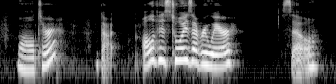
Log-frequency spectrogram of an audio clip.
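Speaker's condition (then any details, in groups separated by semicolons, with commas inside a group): No condition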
